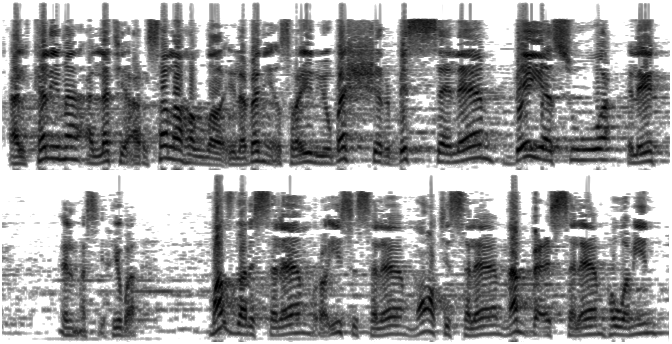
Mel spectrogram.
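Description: A man's voice: a little high, creaky. A man preaching a Bible sermon in Egyptian Arabic, putting questions to the congregation and answering them himself. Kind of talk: call-and-response Bible sermon. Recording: muffled hall recording with long echo.

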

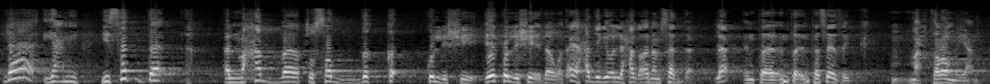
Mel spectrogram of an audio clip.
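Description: A man with an Egyptian accent preaching a sermon in an animated, conversational way, full of rhetorical questions. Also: a little high, racing, in a large hall, muffled recording. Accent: Egyptian Arabic.

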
